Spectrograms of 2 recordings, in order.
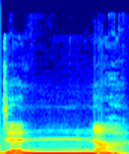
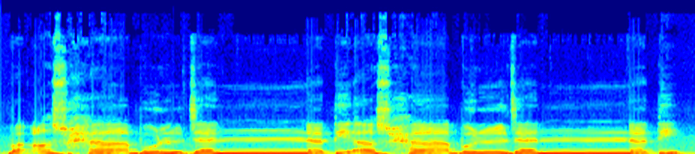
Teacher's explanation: यहाँ पे हमने वक्फ कर लिया, इसलिए हमने इसको जन्नह पढ़ा, गोलता हा बन जाती है। लेकिन यहाँ पे वक्फ है ही नहीं तो हम इसको ता ही पढ़ेंगे।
